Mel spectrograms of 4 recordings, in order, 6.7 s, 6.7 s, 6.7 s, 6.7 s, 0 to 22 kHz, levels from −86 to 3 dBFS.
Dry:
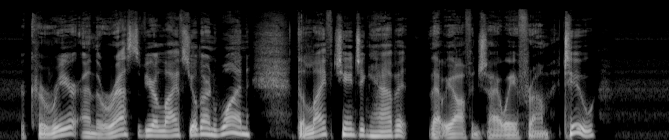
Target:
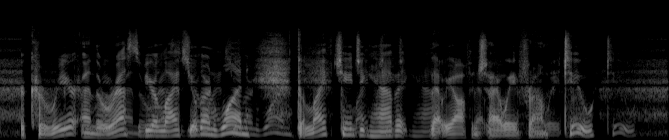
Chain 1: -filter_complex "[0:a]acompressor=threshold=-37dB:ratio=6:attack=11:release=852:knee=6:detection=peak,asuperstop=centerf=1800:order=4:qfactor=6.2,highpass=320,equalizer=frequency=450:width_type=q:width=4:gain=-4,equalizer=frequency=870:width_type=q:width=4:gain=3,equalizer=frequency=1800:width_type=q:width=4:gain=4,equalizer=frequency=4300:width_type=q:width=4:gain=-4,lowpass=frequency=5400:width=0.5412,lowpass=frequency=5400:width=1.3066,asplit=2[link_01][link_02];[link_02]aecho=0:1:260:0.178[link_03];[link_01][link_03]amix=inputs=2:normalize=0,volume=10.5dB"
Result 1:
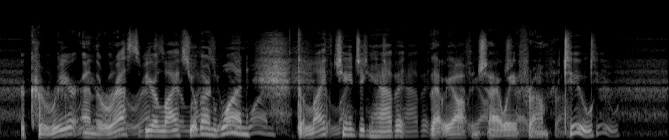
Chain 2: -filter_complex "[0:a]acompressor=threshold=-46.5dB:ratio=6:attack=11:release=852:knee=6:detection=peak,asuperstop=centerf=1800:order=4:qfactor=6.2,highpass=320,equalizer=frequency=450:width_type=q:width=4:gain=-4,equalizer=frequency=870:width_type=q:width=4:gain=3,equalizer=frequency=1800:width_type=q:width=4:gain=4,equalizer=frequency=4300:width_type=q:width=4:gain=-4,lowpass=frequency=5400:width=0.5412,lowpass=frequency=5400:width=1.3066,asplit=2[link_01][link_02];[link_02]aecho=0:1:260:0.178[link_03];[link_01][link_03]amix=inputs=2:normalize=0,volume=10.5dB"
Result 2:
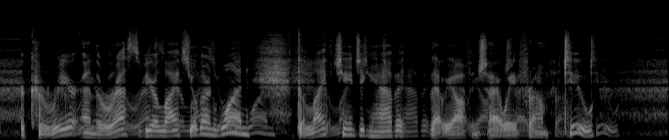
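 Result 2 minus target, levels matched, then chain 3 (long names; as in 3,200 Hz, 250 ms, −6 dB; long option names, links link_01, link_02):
echo 165 ms early
-filter_complex "[0:a]acompressor=threshold=-46.5dB:ratio=6:attack=11:release=852:knee=6:detection=peak,asuperstop=centerf=1800:order=4:qfactor=6.2,highpass=320,equalizer=frequency=450:width_type=q:width=4:gain=-4,equalizer=frequency=870:width_type=q:width=4:gain=3,equalizer=frequency=1800:width_type=q:width=4:gain=4,equalizer=frequency=4300:width_type=q:width=4:gain=-4,lowpass=frequency=5400:width=0.5412,lowpass=frequency=5400:width=1.3066,asplit=2[link_01][link_02];[link_02]aecho=0:1:425:0.178[link_03];[link_01][link_03]amix=inputs=2:normalize=0,volume=10.5dB"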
